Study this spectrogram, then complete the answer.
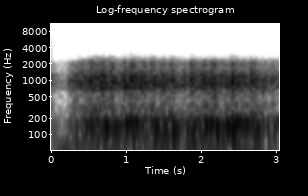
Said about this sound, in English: But instead, Bob gets a ride to the railroad station in a Jeep.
